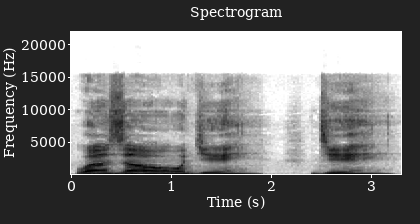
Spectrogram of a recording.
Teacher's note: Jih disukunkan ya karena wakaf dan harus dialirkan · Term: hames, hamas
